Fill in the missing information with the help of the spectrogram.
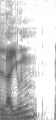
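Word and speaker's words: Layún: Miguel Layun so spricht man den richtig aus.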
